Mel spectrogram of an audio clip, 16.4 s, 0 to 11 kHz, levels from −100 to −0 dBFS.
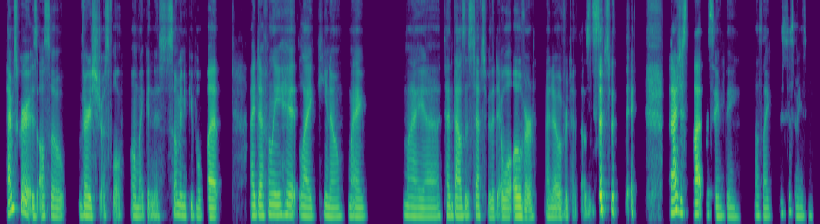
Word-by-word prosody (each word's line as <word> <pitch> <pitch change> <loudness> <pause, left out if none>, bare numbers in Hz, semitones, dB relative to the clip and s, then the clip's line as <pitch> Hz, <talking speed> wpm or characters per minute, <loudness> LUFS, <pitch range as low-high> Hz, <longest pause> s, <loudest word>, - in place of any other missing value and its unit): Times 250 +3 +6
Square 175 -9 +5
is 140 0 0
also 140 -3 -2 0.3
very 140 -1 +4
stressful, 135 - -6 0.2
oh 145 - -1
my 130 +1 -2
goodness. 140 +1 -6
So - - -5
many 145 -2 +1
people, 135 -2 -6
but 130 -2 +4 0.6
I 150 - +3
definitely 150 +1 +2
hit, 150 -1 +1
like, 135 -2 0 0.2
you 145 - +1
know, 130 +1 -1
my 130 -1 0 0.7
my, 135 -3 -1 0.3
uh, - - -5
10,000 140 -1 +1
steps 140 -1 -2
for - - -7
the 125 - 0
da - - -4
well, 125 0 +1
over. 130 -3 +4 0.2
I 65 - -4
know 65 0 0
over - - -3
10,000 - - -12
steps 220 0 +6
for 210 - +2
the 215 - -10
day. - - -5 0.7
But 185 - +10
I 220 - +11
just 185 -3 0
thought 165 0 +8
the 155 - -10
same 140 -2 -3
thing, 130 -2 -6 0.3
I - - -6
was 145 -1 -7
like, 130 +1 -4 0.2
"This 170 -1 -14
is 195 - -9
amazing." 135 +1 -7
140 Hz, 185 wpm, -25 LUFS, 130-150 Hz, 0.7 s, I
